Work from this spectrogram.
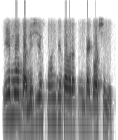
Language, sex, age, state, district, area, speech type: Nepali, male, 30-45, West Bengal, Kalimpong, rural, conversation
